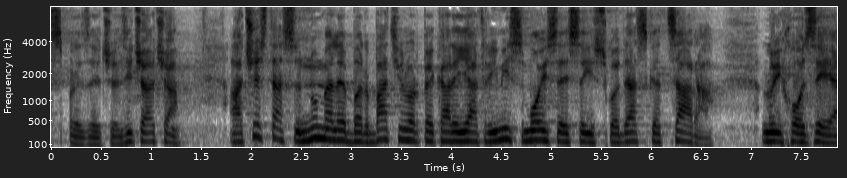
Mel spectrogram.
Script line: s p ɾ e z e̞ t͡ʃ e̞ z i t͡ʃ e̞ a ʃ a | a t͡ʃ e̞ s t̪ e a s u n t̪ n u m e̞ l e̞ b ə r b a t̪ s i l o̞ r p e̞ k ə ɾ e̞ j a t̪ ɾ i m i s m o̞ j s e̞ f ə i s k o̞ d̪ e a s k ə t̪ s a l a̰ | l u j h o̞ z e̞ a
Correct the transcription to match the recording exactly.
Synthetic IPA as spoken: s p ɾ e z e̞ t͡ʃ e̞ z i t͡ʃ e̞ a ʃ a | a t͡ʃ e̞ s t̪ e a s u n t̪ n u m e̞ l e̞ b ə r b a t̪ s i l o̞ r p e̞ k a ɾ e̞ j a t̪ ɾ i m i s m o̞ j s e̞ s ə i s k o̞ d̪ e a s k ə t̪ s a ɾ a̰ | l u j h o̞ z e̞ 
